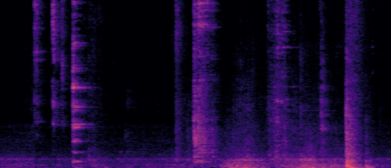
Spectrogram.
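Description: A cooked pork knuckle, simmered in beer, is lifted into an ovenproof dish in a home kitchen, with scattered clinks, knocks and scrapes of cookware and a louder clatter near the end.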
